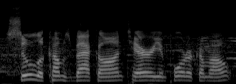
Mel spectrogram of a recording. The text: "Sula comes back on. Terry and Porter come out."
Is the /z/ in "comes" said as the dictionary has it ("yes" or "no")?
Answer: yes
